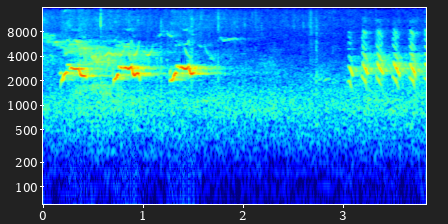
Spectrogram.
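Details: Song thrush singing at the Henry Moore sculpture: a bright, fluty phrase three times in quick succession, then a run of short, rapid high notes, over quiet outdoor background.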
